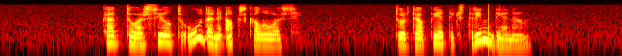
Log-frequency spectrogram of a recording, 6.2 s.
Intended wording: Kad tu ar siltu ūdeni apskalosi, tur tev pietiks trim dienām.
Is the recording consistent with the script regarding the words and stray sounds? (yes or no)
yes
